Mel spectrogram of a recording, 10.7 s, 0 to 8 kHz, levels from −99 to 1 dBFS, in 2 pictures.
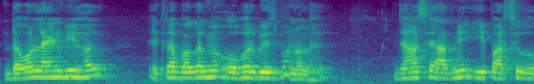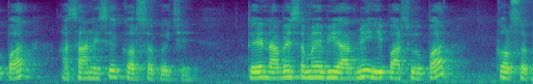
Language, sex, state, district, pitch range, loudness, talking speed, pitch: Bajjika, male, Bihar, Vaishali, 135-170 Hz, -17 LUFS, 195 wpm, 155 Hz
